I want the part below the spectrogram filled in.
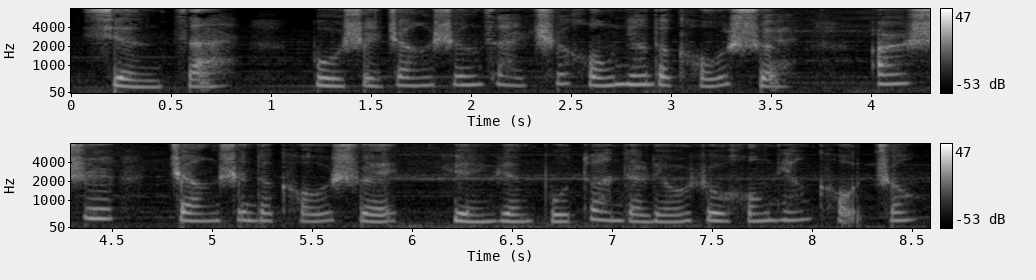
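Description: A woman reads a scripted story in an unhurried, high, mellow voice with a warm, dark tone. Her soft, even delivery keeps the narration steady over faint, quiet music.

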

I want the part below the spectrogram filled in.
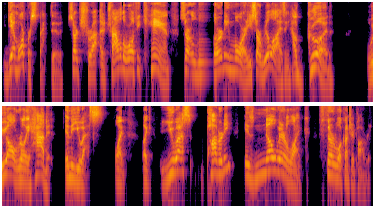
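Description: A man's voice: a little high, big pitch swings, moderate pace, bright, forceful tone, breathy edge. A man telling a workplace story as an interview guest, acting out both sides of the dialogue. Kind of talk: casual storytelling chat.

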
